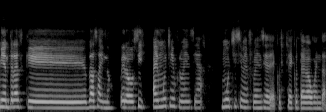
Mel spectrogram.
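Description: Her fairly high-pitched voice stays monotone, with the woman's intonation flat throughout. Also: fairly slow pace. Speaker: podcast host. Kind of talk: casual book discussion.

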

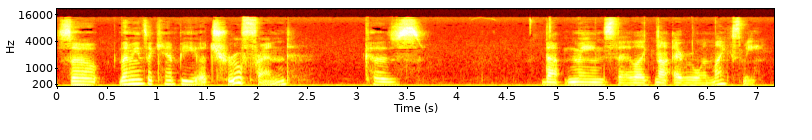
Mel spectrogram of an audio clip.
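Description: The voice has a relaxed tone and moves at a fairly slow pace. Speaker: podcast host. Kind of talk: casual solo podcast talk, reassuring. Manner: relaxed, rambling, self-deprecating.

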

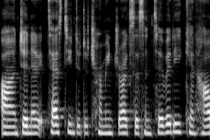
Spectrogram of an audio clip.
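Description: A woman with an American accent speaks at a moderate pace in a fairly low voice, recorded very cleanly against a silent background. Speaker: podcast host. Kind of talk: casual solo podcast monologue. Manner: stumbling over words.

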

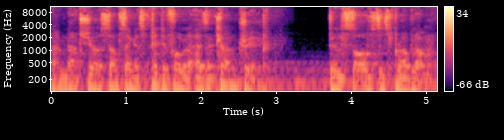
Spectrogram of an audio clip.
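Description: The speaker uses a put-on character voice at a moderate pace. Clear music plays in the background. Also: man, fairly low pitch for a man. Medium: actual play. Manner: solemn, cryptic.

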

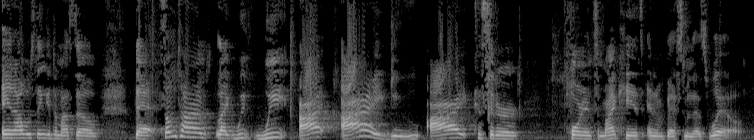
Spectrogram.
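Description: In an American accent, a woman speaks at a moderate pace with lively intonation. Her medium-pitched voice is an ordinary speaking voice. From Seattle. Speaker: podcast co-host. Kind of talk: casual chat.

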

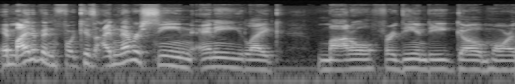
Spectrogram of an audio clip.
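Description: Medium-pitched male speech at a moderate pace, with lively intonation. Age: 20s. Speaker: podcast host. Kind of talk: casual chat.

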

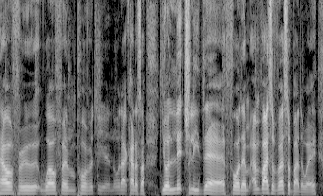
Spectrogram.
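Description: Very clean and silent in the background, this recording has a man with a London accent speaking at a medium pitch and a moderate pace. His intonation is monotone and flat, while his loudness swings widely. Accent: London multicultural English. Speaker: teacher. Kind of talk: casual chat.

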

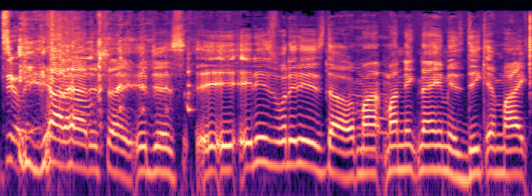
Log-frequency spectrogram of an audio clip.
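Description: A man talks fairly slowly at a high pitch, with ordinary pitch variation and hardly any pauses. His loudness stays very even over noticeable background noise. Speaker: podcast co-host. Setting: radio studio.

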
